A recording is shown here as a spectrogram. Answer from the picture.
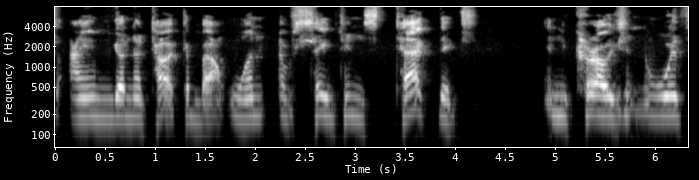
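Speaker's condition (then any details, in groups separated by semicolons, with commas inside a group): Cerebral palsy; fine motor impairment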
